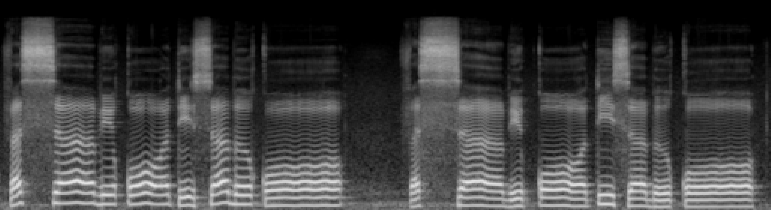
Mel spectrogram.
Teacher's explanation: سین سیٹی جیسی آواز نکالیں گے, سختی سے پڑھیں گے. سبقا با جو ہے ساکن ہے تو یہاں پر قلقلہ ہوگا, یعنی آواز کو ہلا کے پڑھیں گے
